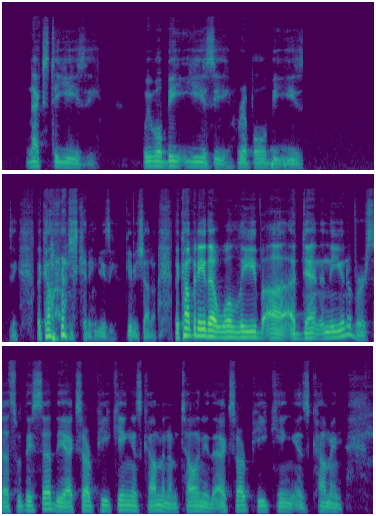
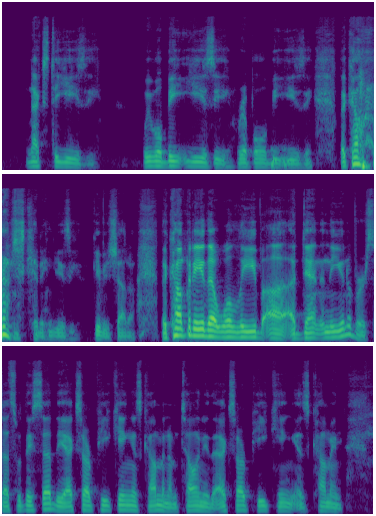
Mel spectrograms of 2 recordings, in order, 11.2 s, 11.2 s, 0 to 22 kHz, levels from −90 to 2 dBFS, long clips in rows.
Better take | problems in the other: second | audio freezing; at 3 s for 1 s

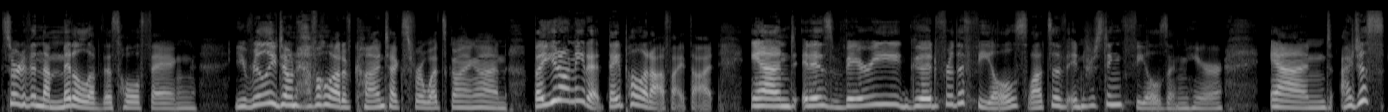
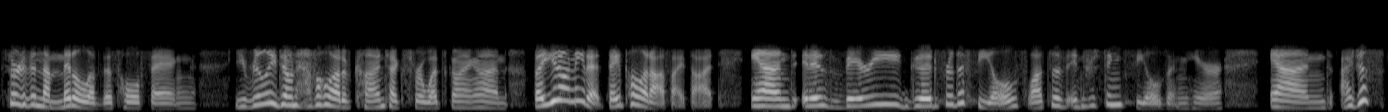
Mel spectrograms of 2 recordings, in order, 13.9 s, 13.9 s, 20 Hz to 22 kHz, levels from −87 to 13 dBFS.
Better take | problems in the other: first | phone-call audio; nothing above 3.5 kHz

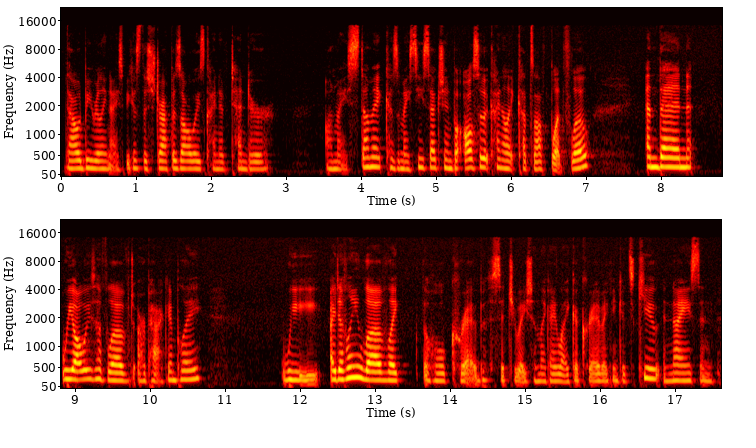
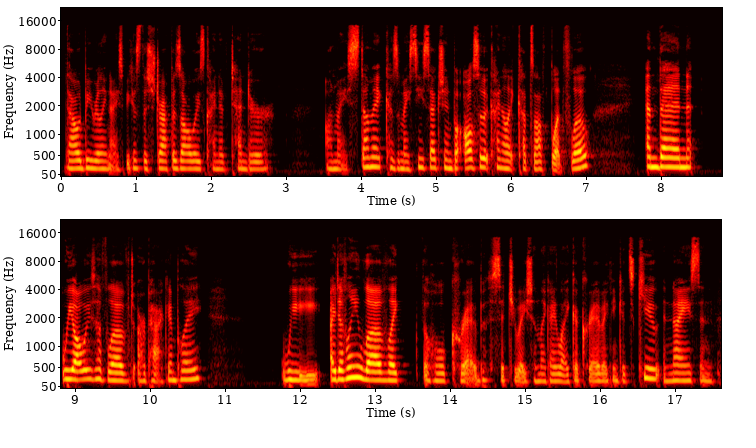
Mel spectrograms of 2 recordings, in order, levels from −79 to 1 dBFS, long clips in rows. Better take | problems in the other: second | hiss; faint; throughout; 25 dB below the speech

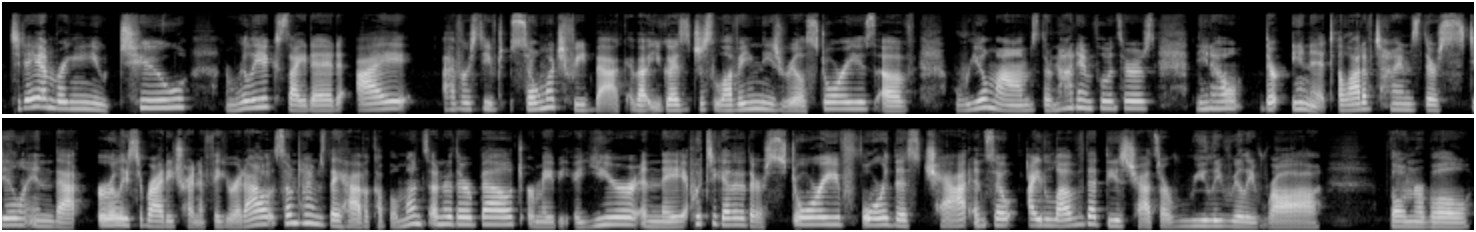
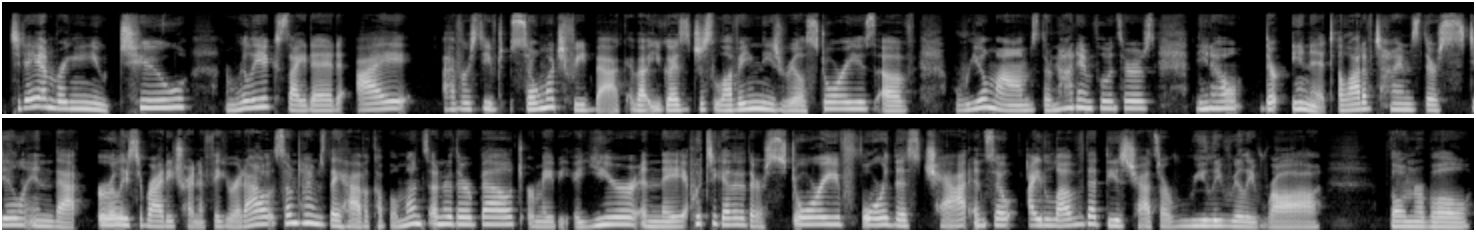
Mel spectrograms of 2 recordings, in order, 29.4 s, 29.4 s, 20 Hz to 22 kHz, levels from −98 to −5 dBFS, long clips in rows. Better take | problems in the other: second | thin; somewhat; fading below 450 Hz

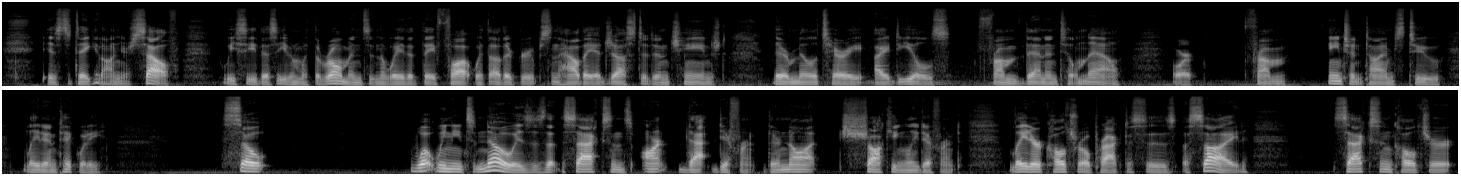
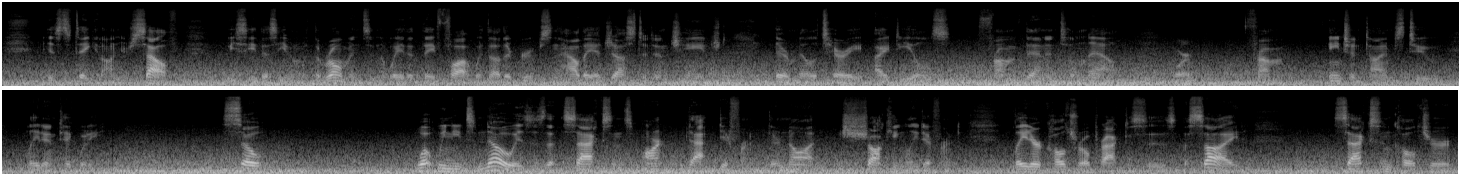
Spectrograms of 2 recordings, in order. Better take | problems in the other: first | wind noise on the microphone; heavy; 7 dB below the speech

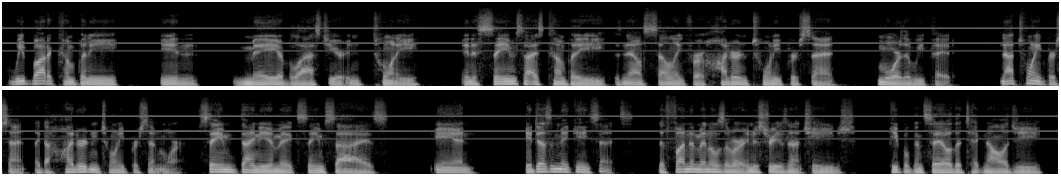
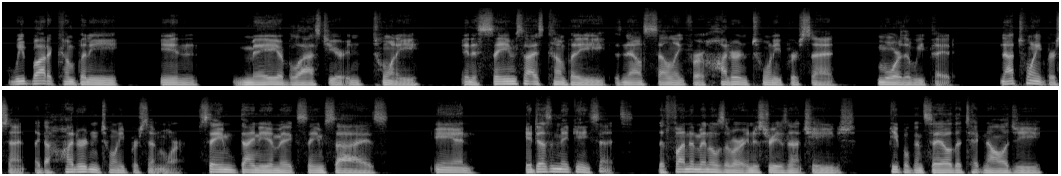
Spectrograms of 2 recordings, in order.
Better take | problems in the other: second | high-pitched whine; loud; throughout; 6 kHz, 8 dB below the speech; faint in the second

